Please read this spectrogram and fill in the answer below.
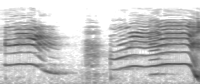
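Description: A woman's high-pitched falsetto wails, two of them: the first falls away, the second rises, holds and breaks off sharply, a mock cry of distress.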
